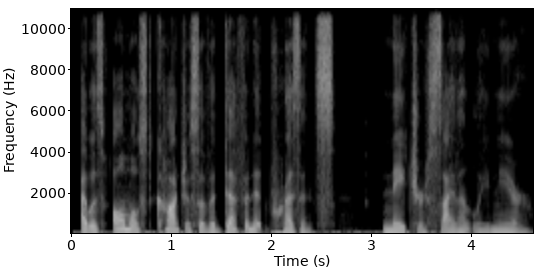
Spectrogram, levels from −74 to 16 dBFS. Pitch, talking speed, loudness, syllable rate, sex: 170 Hz, 145 wpm, -20 LUFS, 5.6 syllables/s, female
